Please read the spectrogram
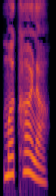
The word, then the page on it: ಮೇಖಳೆ: kannada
